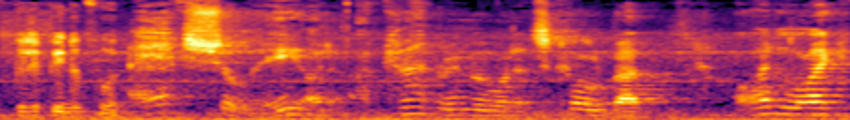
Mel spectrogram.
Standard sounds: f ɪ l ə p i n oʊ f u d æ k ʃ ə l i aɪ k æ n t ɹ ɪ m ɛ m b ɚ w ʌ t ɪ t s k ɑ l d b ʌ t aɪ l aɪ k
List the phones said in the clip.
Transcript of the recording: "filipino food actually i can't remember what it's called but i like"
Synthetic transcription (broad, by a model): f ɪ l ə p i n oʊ p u æ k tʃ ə l i aɪ k æ n t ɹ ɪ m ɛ m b ɚ w ʌ t ɪ t s k ɑ l d b ʌ t aɪ l aɪ k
